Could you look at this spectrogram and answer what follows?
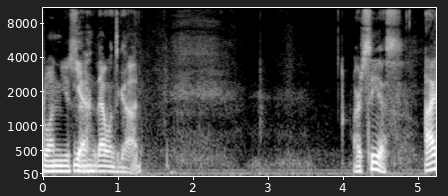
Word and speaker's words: Arceus: the 12th pokemon movie it is pronounced arceus rather than some people say are seuss because i guess it looks like zeus yeah or seuss and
